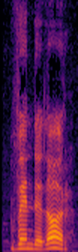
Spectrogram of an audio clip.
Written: vendedor

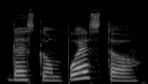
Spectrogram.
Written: descompuesto

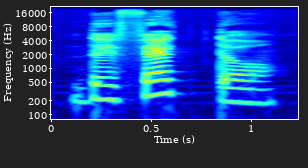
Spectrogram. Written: defecto

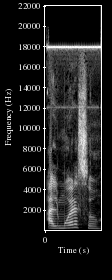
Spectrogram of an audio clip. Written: almuerzo

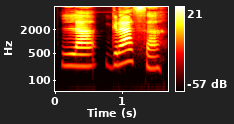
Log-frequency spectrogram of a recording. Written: la grasa

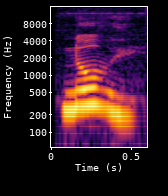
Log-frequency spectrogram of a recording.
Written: nube

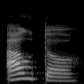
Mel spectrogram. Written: auto

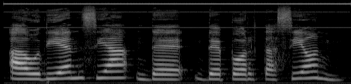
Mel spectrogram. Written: audiencia de deportacion

